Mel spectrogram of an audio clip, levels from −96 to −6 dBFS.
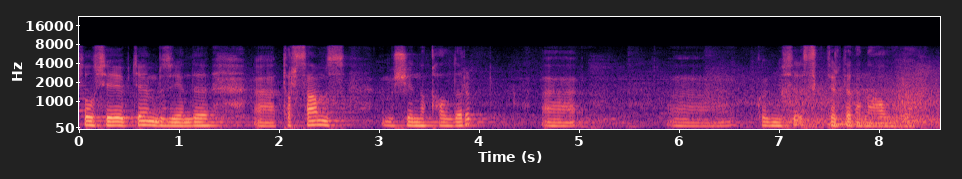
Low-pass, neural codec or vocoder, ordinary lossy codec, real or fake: none; none; none; real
